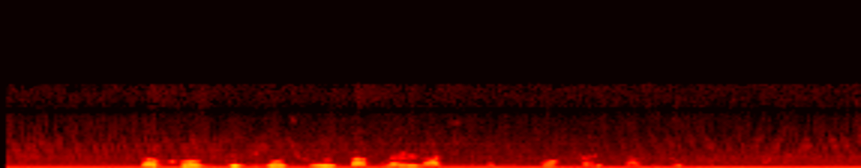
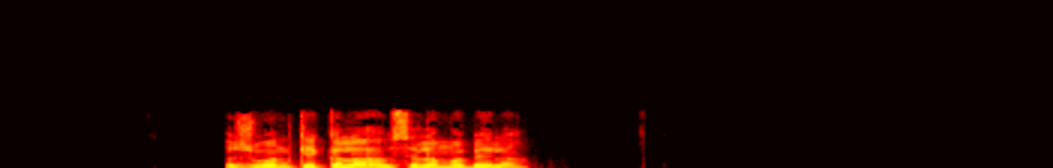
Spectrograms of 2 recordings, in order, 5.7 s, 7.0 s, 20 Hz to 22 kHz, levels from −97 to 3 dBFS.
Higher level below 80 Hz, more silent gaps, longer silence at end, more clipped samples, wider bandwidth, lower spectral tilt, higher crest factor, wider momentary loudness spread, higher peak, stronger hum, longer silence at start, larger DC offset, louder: first, -58 dBFS vs -78 dBFS; neither; second, 0 s vs 3.5 s; neither; first, 11.5 kHz vs 8 kHz; first, -8 dB/octave vs -6 dB/octave; about the same, 18 dB vs 20 dB; first, 17 LU vs 9 LU; second, -28 dBFS vs -12 dBFS; first, 50 Hz at -55 dBFS vs none; second, 0.05 s vs 1.5 s; neither; second, -46 LUFS vs -28 LUFS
